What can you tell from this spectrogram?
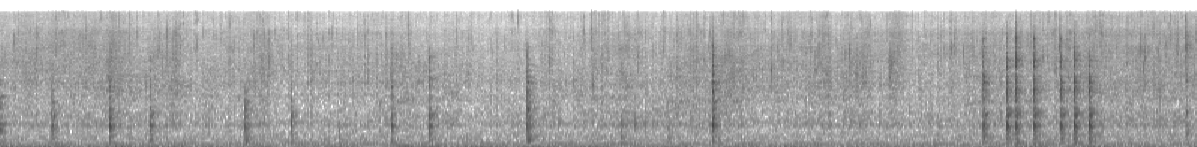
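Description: Diced chicken sizzling steadily in a frying pan while a wooden spatula stirs it, with scattered scrapes and knocks of the spatula against the pan and a quick run of them about ten seconds in.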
